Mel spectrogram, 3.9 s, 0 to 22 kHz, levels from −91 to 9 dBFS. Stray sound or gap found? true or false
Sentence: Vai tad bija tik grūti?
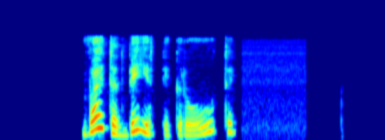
false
